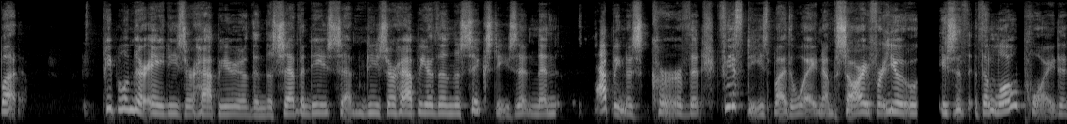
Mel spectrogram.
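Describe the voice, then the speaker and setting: A woman of fairly high pitch with vocal fry, ordinary pitch variation and a moderate pace. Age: 80s+. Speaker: author and researcher. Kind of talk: interview. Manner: halting.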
